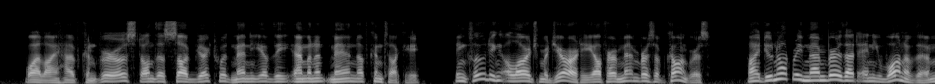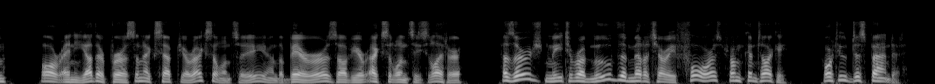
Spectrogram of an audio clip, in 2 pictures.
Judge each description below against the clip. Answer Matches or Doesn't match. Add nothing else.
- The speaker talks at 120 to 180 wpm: Doesn't match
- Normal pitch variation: Doesn't match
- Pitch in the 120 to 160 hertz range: Matches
